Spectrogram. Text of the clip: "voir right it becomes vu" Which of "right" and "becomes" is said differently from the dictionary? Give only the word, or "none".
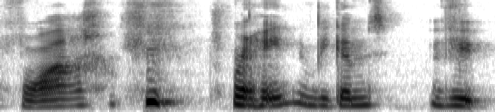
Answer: none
